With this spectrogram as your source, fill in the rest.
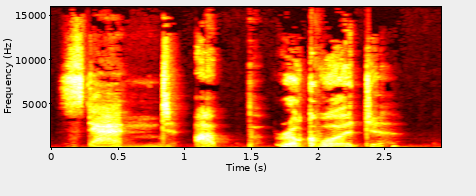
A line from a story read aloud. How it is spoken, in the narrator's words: whispered Harry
